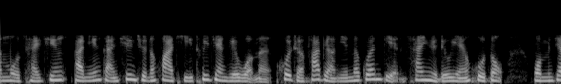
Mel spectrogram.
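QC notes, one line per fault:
Throughout: iLBC codec. Nothing reaches above 3.8 kHz, and the speech sounds plainly rough and synthetic because each 30 ms frame's excitation is coded on its own, which fits the 13.33 kbps mode. The spectrogram shows a flat ceiling and blocky, smeared harmonics.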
